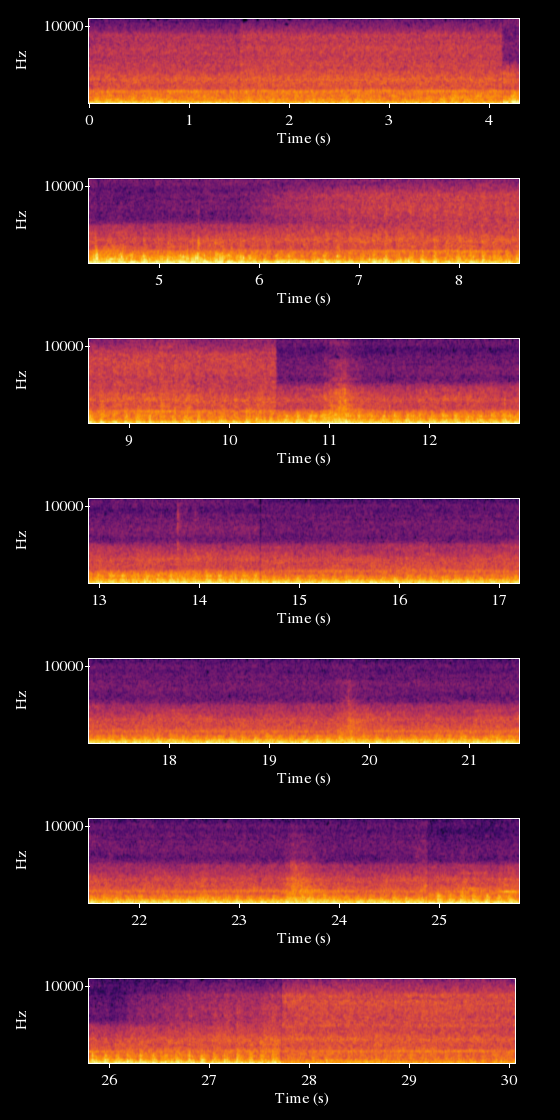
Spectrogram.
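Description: Steady low hum and hiss of milking-parlor machinery, changing abruptly in pitch and level several times.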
